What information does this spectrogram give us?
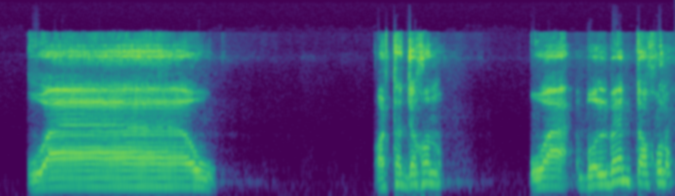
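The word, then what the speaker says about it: واو: করে দিলে হবে না দুই ঠোট গোল করে সামান্য খোলা রেখে সামান্য খোলা রেখে চার আলিফ টান দিয়ে কয় আলিফ টান দিয়ে চার আলিফ টান দিয়ে উচ্চারণ করতে হবে ওয়াও অর্থাৎ যখন ওয়া বলবেন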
